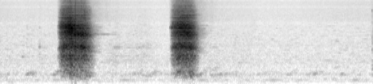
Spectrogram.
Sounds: Sniff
